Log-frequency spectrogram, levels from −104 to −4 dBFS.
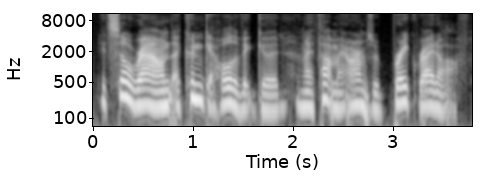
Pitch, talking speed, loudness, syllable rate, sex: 175 Hz, 300 wpm, -18 LUFS, 5.2 syllables/s, female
